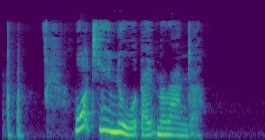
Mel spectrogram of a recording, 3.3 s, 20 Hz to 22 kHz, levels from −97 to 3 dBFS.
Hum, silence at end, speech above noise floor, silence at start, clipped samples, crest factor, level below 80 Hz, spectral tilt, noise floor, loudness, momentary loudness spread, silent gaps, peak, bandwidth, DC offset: none; 0.8 s; 59 dB; 0.1 s; under 0.1%; 14 dB; -66 dBFS; -5.5 dB/octave; -81 dBFS; -22 LUFS; 23 LU; none; -10 dBFS; 12.5 kHz; under 0.1%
